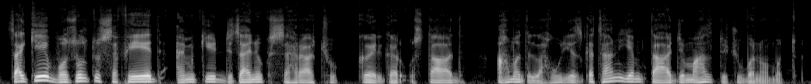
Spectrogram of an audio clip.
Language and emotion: Kashmiri, neutral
